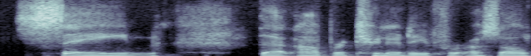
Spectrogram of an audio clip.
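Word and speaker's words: CEIN: creative educators international network it's c-e-i-n but it's pronounced sane that opportunity for us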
